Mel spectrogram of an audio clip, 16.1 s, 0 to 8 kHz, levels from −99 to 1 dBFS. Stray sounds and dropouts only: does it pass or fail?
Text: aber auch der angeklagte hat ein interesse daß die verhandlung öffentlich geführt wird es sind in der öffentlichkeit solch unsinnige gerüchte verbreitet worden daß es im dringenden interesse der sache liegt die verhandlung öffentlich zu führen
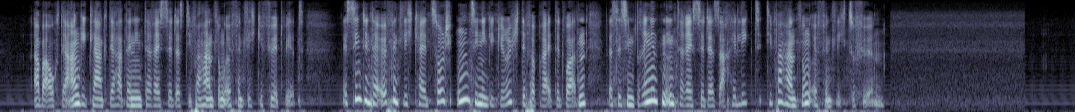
pass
